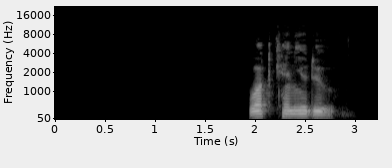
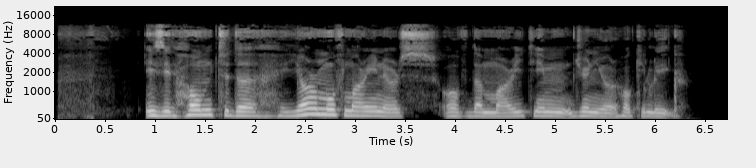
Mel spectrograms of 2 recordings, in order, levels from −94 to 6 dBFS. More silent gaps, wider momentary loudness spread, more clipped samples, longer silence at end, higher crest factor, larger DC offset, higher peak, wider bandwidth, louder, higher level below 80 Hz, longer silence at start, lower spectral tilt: neither; about the same, 8 LU vs 10 LU; neither; about the same, 0.45 s vs 0.45 s; about the same, 24 dB vs 20 dB; neither; second, -16 dBFS vs -6 dBFS; second, 8.6 kHz vs 11.5 kHz; second, -37 LUFS vs -24 LUFS; second, -84 dBFS vs -64 dBFS; first, 1.95 s vs 0.15 s; first, -7 dB/octave vs -5 dB/octave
